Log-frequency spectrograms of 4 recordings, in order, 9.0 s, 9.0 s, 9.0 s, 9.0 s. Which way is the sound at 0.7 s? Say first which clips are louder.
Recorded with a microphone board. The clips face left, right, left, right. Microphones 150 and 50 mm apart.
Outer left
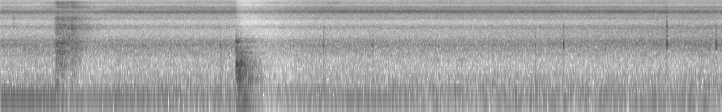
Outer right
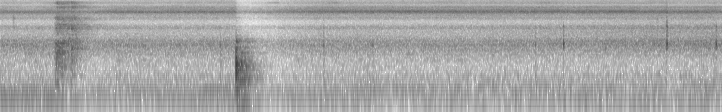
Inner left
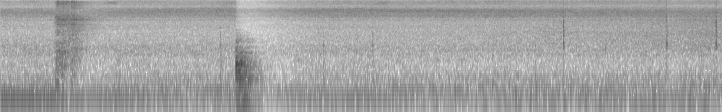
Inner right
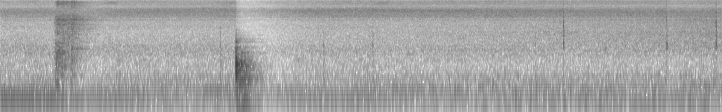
Outer right 2 dB, inner right 2 dB; 30° right (ahead or behind).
